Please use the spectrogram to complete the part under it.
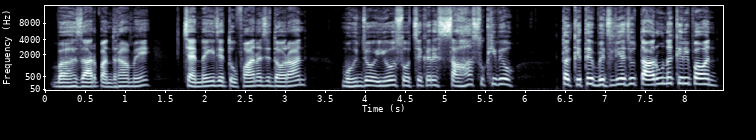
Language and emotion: Sindhi, fearful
